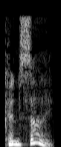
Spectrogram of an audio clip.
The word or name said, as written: consign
